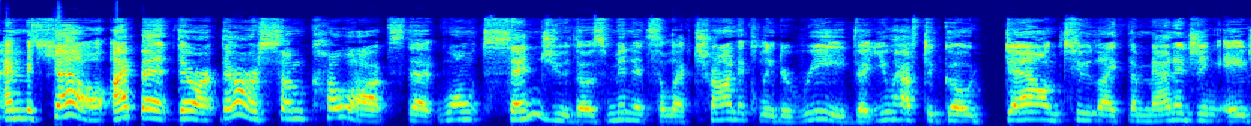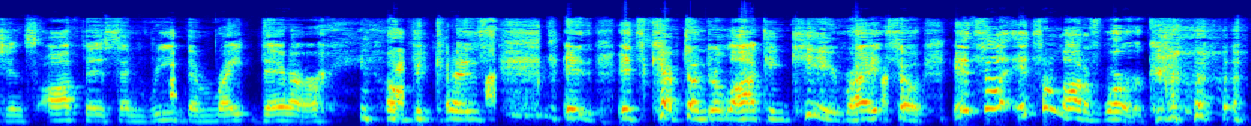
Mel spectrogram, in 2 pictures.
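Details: Adult woman speaking; normal voice.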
